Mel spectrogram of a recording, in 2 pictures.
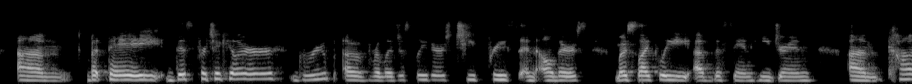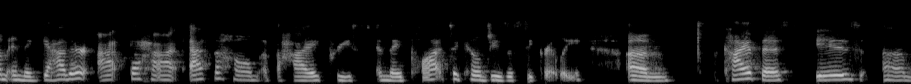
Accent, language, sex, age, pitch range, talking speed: American, English, female, 20-39, 180-215 Hz, 145 wpm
